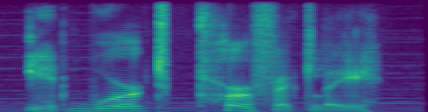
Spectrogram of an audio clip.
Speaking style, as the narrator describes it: she said

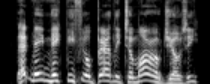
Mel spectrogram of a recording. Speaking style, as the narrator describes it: laughed Anne

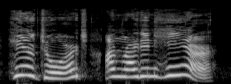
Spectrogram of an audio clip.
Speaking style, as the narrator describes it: Lenny cried

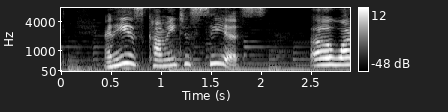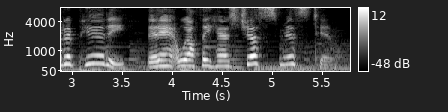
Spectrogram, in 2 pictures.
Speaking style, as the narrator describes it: she exclaimed

